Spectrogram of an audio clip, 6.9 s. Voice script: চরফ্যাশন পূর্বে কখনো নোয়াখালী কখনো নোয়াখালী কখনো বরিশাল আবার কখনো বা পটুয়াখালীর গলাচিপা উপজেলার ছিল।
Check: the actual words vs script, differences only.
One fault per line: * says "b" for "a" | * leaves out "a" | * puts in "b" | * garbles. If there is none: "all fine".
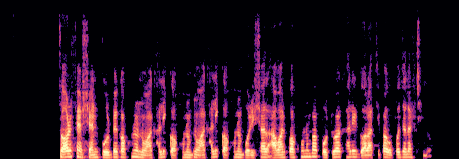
all fine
